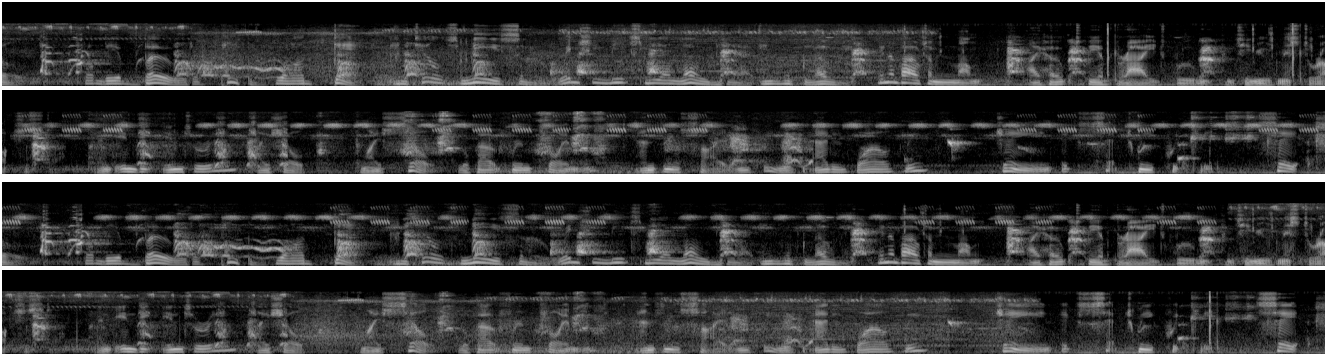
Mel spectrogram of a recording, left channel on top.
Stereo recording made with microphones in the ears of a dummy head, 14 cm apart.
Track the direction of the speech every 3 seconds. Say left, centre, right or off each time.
left, left, left, centre, right, right, right, right, right.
